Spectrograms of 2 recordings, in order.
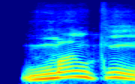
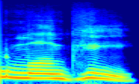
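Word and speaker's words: monkey: मंकी, इट्स नॉट मोंकी, इट्स नॉट मोंकी, इट्स मंकी, मंकी।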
